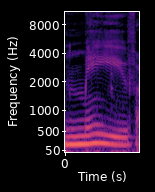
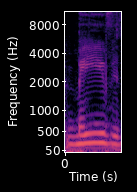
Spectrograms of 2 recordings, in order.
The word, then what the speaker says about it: Maeve: So I went with Maeve the Ave because Maeve is an Irish name. And it's actually used in one of my favorite films ever. And it also rhymes with Ave, and Ave is what birds are.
